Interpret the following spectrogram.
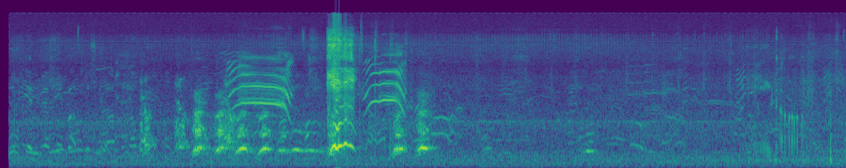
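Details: Axel, an Alaskan malamute, Newfoundland and German shepherd cross, on his first try pulling a trike scooter and loving it: a burst of eager, arching, whiny yelps in quick succession mid-clip, then quieter, with a person talking throughout.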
